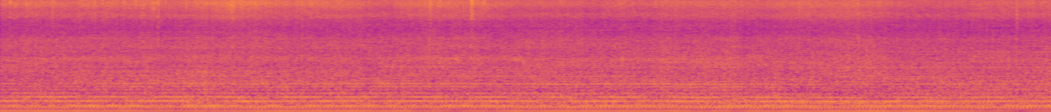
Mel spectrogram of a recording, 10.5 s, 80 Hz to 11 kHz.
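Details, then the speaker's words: Sears Craftsman Honda 42-inch riding mower, after backfiring fix, mowing under load at constant speed: steady even drone with no popping, misses or surging; running very good. "As you can see, it's running very good, and it's cutting the grass nice now."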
